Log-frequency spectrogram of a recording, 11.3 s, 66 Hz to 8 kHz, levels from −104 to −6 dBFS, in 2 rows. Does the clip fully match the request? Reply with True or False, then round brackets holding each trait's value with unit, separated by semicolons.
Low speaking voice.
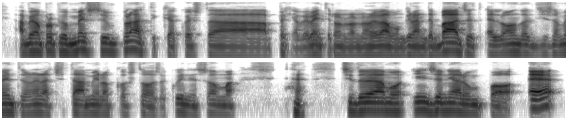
True (105 Hz)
